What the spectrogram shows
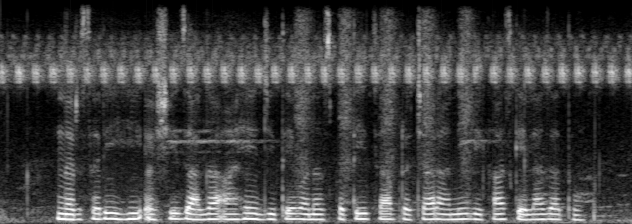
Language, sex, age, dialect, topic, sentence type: Marathi, female, 31-35, Varhadi, agriculture, statement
